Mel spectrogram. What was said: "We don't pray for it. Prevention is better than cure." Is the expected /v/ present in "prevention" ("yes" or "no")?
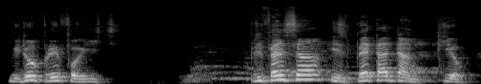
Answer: no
